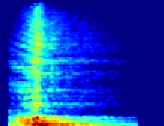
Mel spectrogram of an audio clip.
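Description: Intro whoosh sound effect with deep bass underneath, swelling to its loudest about half a second in and fading, then cutting off abruptly just before two seconds.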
